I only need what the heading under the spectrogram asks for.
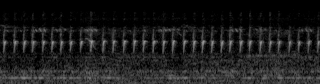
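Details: Plain prinia singing in the wild: a fast, regular series of identical high, buzzy notes that continues without pause over a quiet background.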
